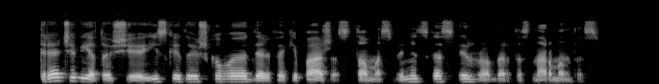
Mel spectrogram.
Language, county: Lithuanian, Kaunas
